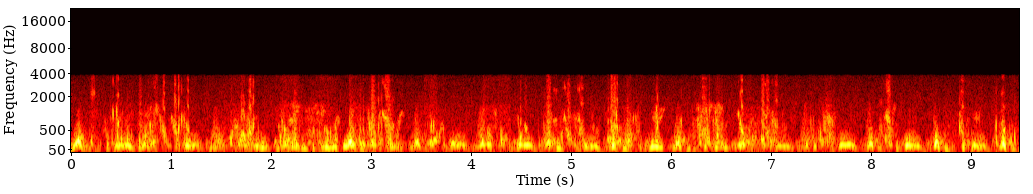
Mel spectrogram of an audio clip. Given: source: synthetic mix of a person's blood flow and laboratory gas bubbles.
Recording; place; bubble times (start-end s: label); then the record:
Doppler ultrasound of blood flow; precordium
0.17-0.27 s: bubbles
0.32-0.62 s: bubbles
0.66-1.23 s: bubbles
1.55-1.86 s: bubbles
2.04-2.69 s: bubbles
2.77-3.33 s: bubbles
3.52-3.75 s: bubbles
4.09-4.39 s: bubbles
4.44-4.57 s: bubbles
4.70-5.28 s: bubbles
5.33-5.70 s: bubbles
5.80-5.93 s: bubbles
6.06-6.13 s: bubbles
6.19-6.56 s: bubbles
6.63-7.17 s: bubbles
7.36-7.65 s: bubbles
8.07-8.25 s: bubbles
8.35-8.45 s: bubbles
8.86-9.12 s: bubbles
9.22-9.49 s: bubbles
From the record:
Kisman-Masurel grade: 242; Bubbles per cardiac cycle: several, 3 to 8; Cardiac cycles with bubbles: 100%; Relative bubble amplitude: moderate (0.250 to 0.450); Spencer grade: 3 (all of the cardiac periods contain showers or single bubble signals, but not dominating or overriding the cardiac motion signals); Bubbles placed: anywhere in the cardiac cycle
